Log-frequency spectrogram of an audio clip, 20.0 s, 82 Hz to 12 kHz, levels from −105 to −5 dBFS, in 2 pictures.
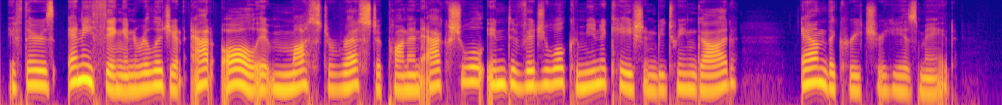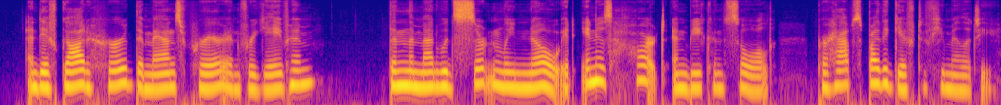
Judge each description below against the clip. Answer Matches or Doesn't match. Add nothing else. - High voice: Matches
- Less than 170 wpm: Matches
